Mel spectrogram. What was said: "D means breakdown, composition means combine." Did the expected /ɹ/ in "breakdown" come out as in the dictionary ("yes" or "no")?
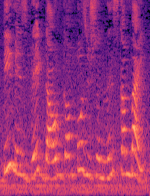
yes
